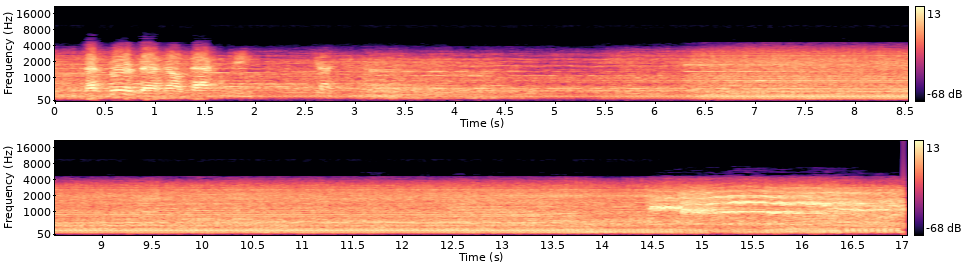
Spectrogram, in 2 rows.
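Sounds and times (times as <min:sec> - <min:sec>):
lawn mower engine running: 0:05.6 - 0:17.0.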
